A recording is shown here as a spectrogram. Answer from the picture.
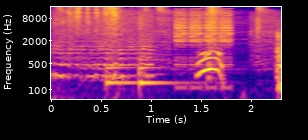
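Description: A buzzing, pitched sound, steady at first, then a quick tone that rises and falls about a second and a half in.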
